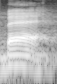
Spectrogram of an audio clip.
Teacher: सघोष में ध्वनियों के उच्चारण में स्वर तंत्रियों में कंपन होती है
